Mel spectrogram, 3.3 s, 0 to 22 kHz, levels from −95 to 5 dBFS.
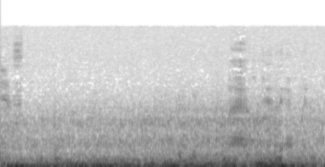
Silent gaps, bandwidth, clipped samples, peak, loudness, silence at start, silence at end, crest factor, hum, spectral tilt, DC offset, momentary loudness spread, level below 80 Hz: none; 7.8 kHz; under 0.1%; -10 dBFS; -29 LUFS; 0 s; 0 s; 14 dB; none; -7.5 dB/octave; under 0.1%; 5 LU; -24 dBFS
